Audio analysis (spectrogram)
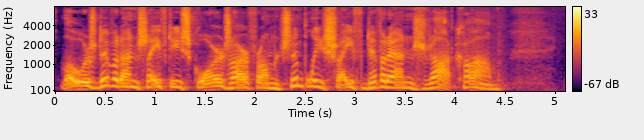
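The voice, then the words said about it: Bad Sean Connery impression. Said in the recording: “Is that Sean Connery doing the worst accent ever? ... I'm channeling the ghost of Sean Connery”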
